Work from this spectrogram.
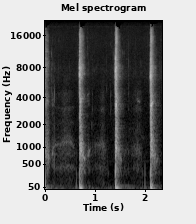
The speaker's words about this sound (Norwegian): Så elsker jo jeg lyden av skrivemaskin. Og det er, jo, det er, jo, min industri og min produksjon, det at jeg trykker bokstaver på et hvitt ark.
